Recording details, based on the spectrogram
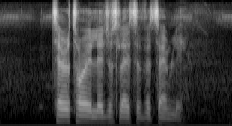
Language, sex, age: English, male, 19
